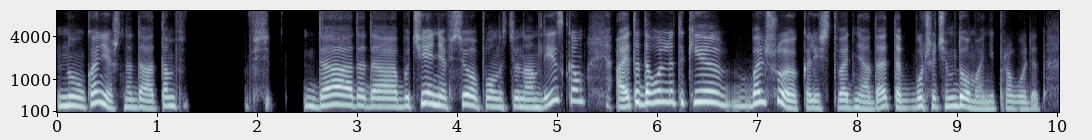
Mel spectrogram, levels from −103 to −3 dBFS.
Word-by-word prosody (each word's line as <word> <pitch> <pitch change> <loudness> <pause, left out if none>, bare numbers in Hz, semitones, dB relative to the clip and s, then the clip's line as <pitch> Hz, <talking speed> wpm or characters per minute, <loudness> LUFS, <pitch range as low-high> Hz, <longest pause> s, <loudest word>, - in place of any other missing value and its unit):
Ну, 210 -1 +2
конечно, 190 - 0
да! 170 -3 -3
Там 210 +7 -2
в 220 +3 -22 0.5
всь - - -13 0.3
да 225 +3 +2
да 215 -1 -2
да, 195 -1 -1
обучение 220 +3 +1
всё 235 +1 +2
полностью 190 0 -3
на 180 -1 -1
английском, 315 - -2 0.3
а 185 - +2
это 290 +8 +2
довольно-таки 295 +1 +3
большое 230 - +2
количество 165 +2 -4
дня, 160 -3 -5
да, 165 +7 -2
это 190 -4 0
больше, 185 +4 -3
чем 200 +2 -1
дома 180 -9 +3
они 150 +1 -5
проводят. 150 -1 -8
205 Hz, 160 wpm, -23 LUFS, 175-245 Hz, 0.5 s, довольно-таки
